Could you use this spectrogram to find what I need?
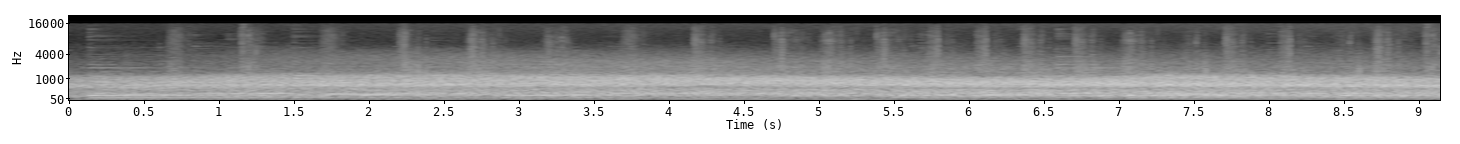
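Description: Footsteps crunch on sand at a steady walking pace.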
